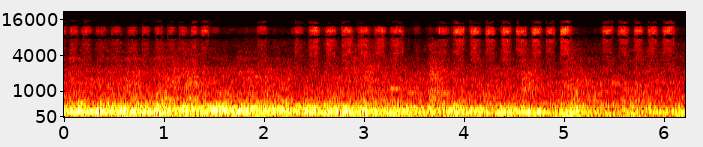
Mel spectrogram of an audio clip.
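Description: Nail file or buffer being rubbed over fingernails in rapid, repeated strokes, shaping and smoothing the dip-powder nails.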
